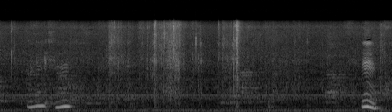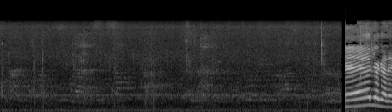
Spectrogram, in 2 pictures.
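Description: A young woman chews food with soft smacking sounds.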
